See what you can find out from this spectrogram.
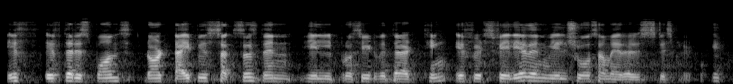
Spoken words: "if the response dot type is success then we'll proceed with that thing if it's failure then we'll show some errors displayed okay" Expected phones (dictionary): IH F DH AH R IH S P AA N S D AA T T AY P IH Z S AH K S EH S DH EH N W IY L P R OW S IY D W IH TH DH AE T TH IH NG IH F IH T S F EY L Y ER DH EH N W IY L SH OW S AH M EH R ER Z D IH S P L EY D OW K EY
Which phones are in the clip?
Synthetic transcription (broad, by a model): IH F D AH R IH S P AA N S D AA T T AY P IH Z S AH K S EH S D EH N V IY L P R OW S IY D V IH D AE T T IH NG IH F IH T S F EY L Y ER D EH N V IY L SH OW S AH M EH R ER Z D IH S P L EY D OW K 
